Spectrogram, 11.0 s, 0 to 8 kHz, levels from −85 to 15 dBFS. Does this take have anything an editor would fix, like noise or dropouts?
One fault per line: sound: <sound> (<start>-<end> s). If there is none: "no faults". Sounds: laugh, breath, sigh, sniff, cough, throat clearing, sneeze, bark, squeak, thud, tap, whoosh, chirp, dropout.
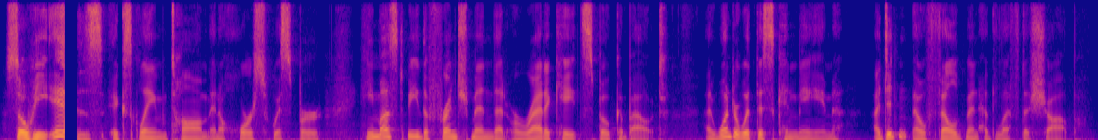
sound: dropout (0.6-0.8 s)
